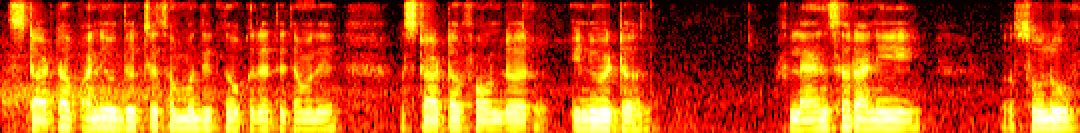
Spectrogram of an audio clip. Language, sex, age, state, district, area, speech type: Marathi, male, 30-45, Maharashtra, Nagpur, urban, spontaneous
